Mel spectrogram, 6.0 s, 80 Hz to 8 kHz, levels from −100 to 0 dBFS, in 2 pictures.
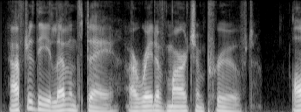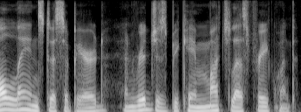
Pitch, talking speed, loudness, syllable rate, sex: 115 Hz, 180 wpm, -19 LUFS, 5.9 syllables/s, male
